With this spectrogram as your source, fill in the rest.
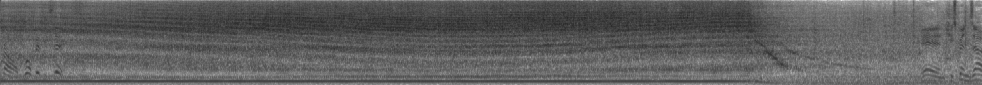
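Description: A vintage Farmall tractor roars under load at a tractor pull in Lynden, Washington, a loud, steady, close engine drone that holds for most of the run before dropping and shifting near the end.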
